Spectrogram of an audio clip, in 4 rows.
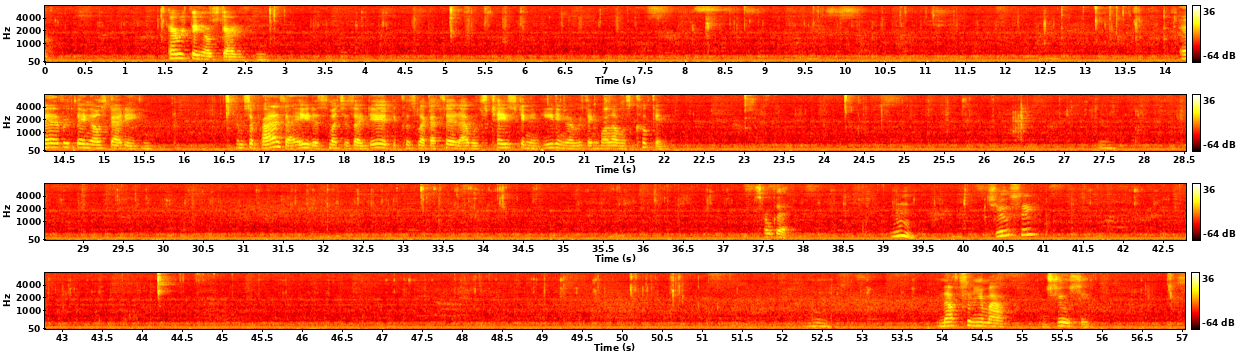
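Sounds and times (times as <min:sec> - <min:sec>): low hum: 0:00.0 - 0:57.0
person chewing: 0:02.7 - 0:14.2, 0:23.0 - 0:37.4, 0:41.0 - 0:53.8, 0:56.4 - 0:57.0.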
